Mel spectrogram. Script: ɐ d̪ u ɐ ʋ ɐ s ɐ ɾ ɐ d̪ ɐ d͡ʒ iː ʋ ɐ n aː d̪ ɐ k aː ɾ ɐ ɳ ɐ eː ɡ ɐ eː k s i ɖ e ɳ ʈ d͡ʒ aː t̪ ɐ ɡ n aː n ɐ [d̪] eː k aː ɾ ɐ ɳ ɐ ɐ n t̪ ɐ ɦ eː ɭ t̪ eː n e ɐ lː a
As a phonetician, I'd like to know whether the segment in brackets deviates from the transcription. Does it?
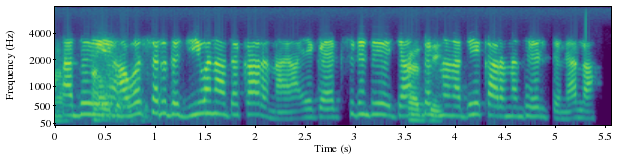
no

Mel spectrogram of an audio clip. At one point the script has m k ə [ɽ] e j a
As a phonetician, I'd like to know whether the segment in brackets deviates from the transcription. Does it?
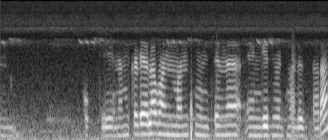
no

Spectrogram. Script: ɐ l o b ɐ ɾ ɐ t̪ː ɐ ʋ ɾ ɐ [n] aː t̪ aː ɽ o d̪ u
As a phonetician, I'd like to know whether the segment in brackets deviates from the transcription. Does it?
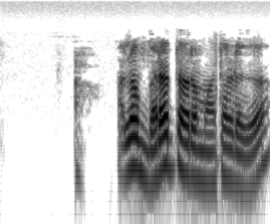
yes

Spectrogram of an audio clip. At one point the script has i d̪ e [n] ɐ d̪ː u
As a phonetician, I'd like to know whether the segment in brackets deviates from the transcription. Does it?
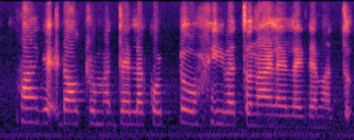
yes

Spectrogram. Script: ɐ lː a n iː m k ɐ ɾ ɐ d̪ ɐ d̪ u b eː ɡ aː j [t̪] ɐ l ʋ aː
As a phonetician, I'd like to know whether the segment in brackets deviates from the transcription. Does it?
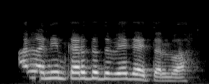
no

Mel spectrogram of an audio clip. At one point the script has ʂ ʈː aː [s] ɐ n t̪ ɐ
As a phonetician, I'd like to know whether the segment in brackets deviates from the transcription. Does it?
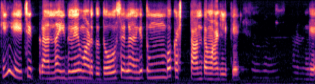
yes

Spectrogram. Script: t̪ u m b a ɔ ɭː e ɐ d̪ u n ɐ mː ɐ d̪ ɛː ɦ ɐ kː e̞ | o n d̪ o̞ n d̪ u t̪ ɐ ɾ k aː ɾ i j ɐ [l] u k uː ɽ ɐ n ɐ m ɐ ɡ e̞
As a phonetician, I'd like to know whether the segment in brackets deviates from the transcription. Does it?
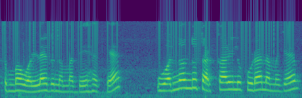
no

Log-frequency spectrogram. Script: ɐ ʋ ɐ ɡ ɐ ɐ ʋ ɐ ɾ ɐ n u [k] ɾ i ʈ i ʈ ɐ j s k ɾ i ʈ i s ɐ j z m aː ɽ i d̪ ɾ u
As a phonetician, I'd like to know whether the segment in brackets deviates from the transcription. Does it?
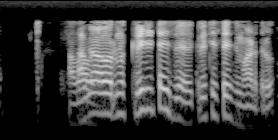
no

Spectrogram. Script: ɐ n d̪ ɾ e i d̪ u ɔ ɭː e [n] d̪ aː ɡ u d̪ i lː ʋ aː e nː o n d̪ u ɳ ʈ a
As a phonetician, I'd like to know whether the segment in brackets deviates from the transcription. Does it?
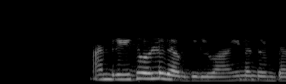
yes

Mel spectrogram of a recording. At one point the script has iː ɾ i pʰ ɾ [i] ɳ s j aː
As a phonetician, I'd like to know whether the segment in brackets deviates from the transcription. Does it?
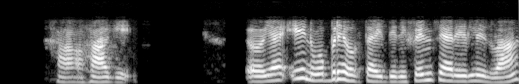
yes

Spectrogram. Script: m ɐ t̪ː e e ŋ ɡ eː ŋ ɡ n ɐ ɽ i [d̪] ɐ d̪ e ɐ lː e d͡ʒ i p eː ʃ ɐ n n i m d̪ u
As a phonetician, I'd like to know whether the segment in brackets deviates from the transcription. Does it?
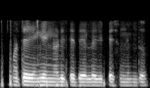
yes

